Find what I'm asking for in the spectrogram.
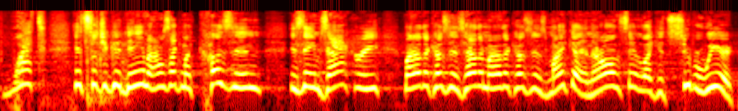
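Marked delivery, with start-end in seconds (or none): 0.0-1.5 excited disbelief. Retold or imitated. Wife's excited reaction in retold story. 1.8-7.4 excited protest. Retold or imitated. Retold arguing with wife.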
